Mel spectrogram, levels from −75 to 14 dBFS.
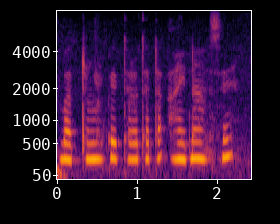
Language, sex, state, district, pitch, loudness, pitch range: Assamese, female, Assam, Kamrup Metropolitan, 255 Hz, -14 LUFS, 250-265 Hz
